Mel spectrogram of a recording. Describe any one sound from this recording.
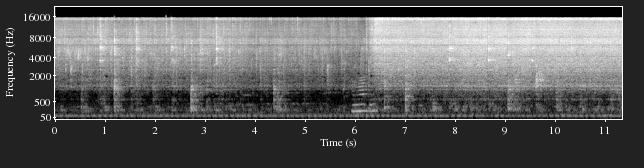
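A metal spatula scrapes and clanks against a pan.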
